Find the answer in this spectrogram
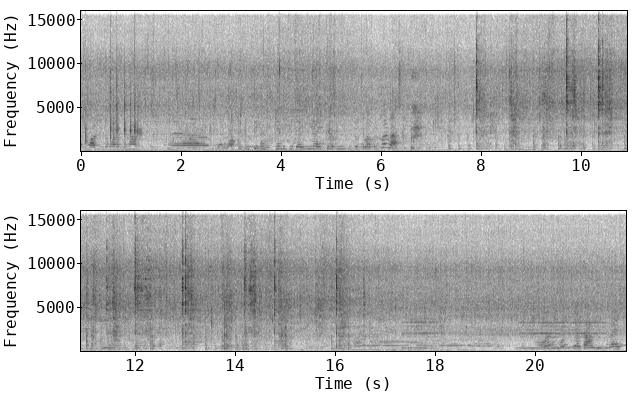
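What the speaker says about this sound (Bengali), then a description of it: "সবজিটা আমার ভাজা হয়ে গেছে, আমি একটু লবণ দিয়ে দেব এখানে।" Vegetables for chow mein stir-fried in a pan, with steady sizzling and repeated scraping and stirring strokes, someone talking over the cooking at times.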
